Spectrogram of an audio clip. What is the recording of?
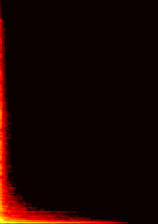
Toms and kicks recorded in stereo from a variety of kits.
